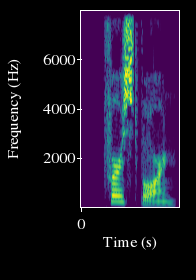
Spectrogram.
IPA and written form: fˈɝstbˈɔːrn (firstborn)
